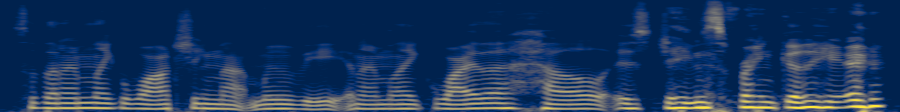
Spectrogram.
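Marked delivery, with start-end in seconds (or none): none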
